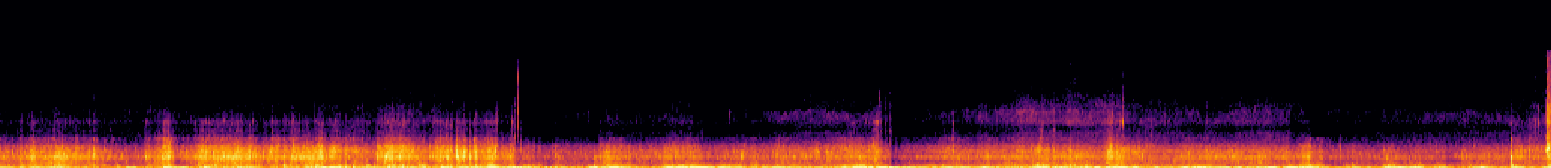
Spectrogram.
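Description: Wind buffeting the microphone of a camera mounted low on a stand-up paddleboard, a heavy continuous rumble, over water rushing and splashing against the board as it rides broken whitewater. Brief splashes come through now and then.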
